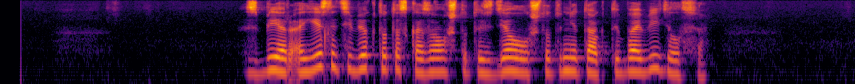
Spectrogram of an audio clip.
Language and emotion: Russian, neutral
